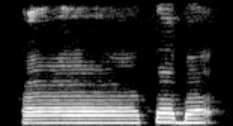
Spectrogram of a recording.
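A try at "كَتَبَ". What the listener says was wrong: Mungkin artikulasi bibirnya agak terbuka, agak ini ya. Jadi kayak hataba.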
